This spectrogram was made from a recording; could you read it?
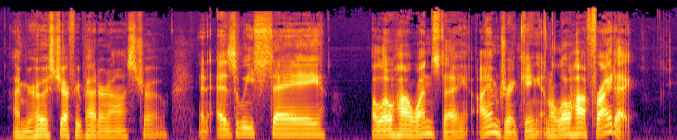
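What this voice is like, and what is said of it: American accent. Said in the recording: “with an American accent.”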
